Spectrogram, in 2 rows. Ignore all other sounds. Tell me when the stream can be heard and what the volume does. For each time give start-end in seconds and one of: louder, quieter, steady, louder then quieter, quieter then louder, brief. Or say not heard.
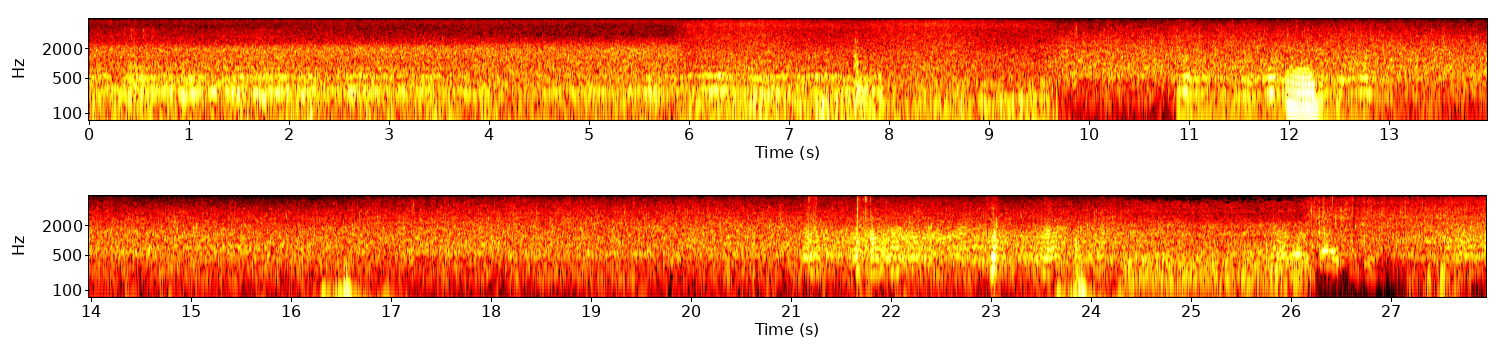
0.0-27.9 steady.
